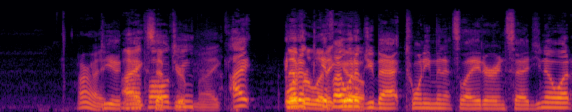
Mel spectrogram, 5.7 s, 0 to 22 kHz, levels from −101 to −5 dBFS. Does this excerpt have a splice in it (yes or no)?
yes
